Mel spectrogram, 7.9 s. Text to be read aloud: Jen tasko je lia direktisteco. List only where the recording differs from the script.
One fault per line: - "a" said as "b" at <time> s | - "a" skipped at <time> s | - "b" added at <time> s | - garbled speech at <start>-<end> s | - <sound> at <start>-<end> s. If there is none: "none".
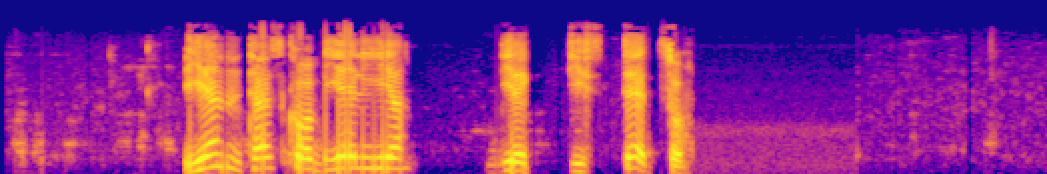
none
